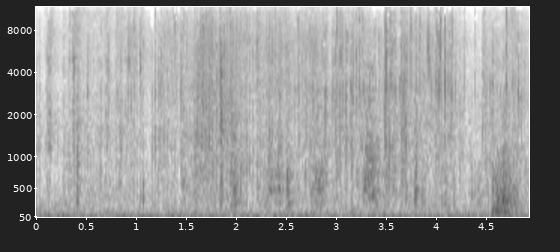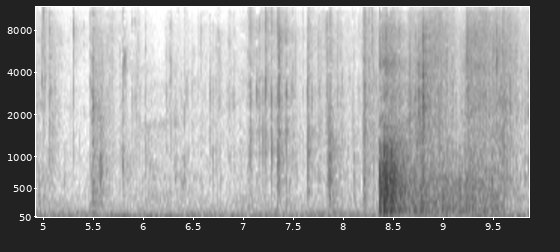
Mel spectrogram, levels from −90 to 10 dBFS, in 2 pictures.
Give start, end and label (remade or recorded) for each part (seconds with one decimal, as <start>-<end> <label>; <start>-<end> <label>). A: 0.0-0.5 remade; 0.5-5.9 recorded; 5.9-8.0 remade; 8.0-9.9 recorded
